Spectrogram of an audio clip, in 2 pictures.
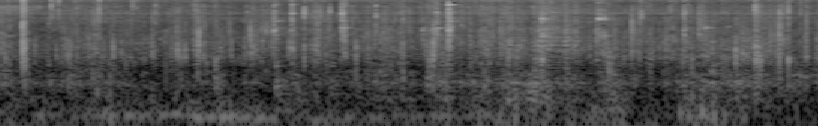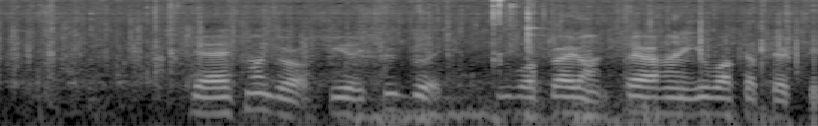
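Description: Donkey hooves clop on a gravel road.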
